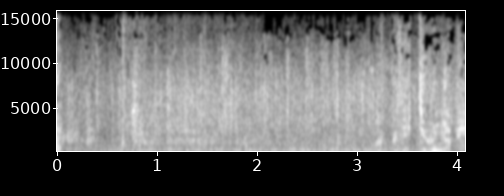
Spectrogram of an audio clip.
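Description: A large fire crackles and roars.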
